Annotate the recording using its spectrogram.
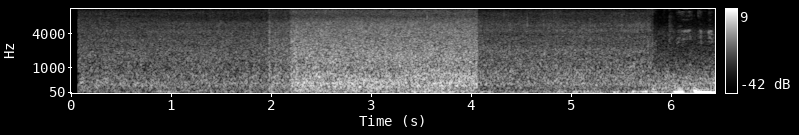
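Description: Steady rushing noise of flowing river water. It steps up abruptly about two seconds in and drops back about four seconds in.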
